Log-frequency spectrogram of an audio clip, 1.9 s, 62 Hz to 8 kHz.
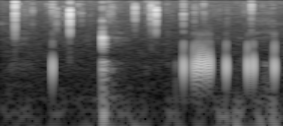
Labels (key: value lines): label: biophony, knock croak
recorder: SoundTrap 300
